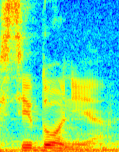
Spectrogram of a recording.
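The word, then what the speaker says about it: Cydonia: Кидония в оригинале звучит и произносится как Сидония.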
